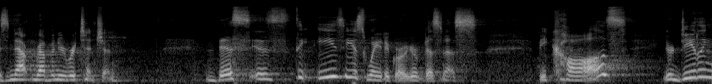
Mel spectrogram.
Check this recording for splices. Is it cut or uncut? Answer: cut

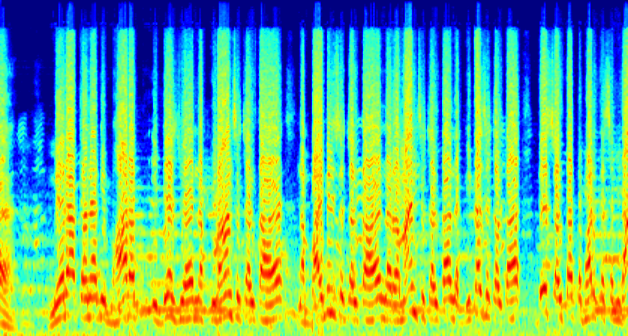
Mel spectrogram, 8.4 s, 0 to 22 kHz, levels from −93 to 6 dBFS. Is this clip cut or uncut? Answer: uncut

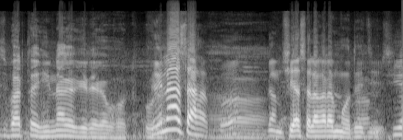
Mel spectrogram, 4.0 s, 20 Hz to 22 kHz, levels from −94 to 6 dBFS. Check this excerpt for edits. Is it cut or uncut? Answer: cut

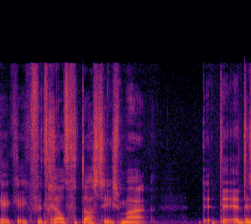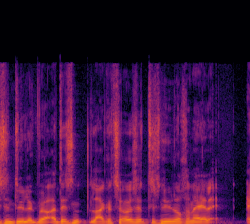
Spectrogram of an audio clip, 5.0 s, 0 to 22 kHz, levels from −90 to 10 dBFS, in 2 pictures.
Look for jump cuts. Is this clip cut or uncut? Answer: uncut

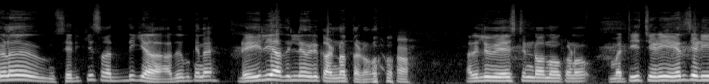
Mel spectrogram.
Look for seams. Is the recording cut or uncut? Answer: uncut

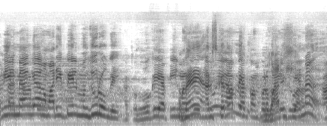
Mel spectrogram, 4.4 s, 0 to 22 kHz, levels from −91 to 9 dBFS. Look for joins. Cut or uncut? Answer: uncut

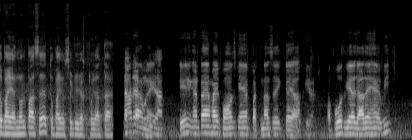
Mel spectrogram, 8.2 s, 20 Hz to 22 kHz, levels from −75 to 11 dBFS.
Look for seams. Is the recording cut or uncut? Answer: cut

